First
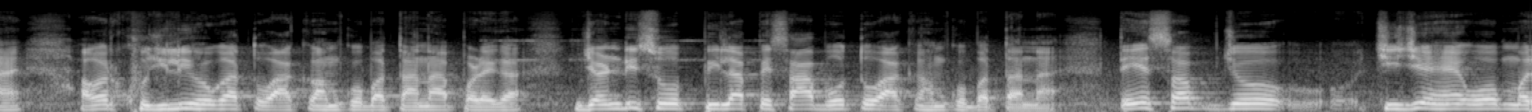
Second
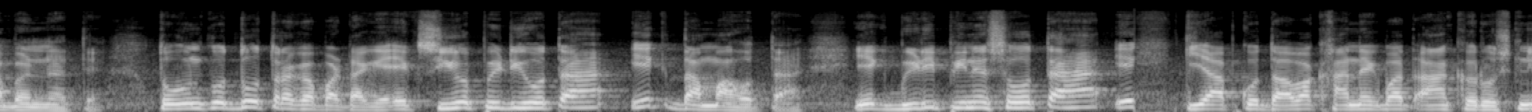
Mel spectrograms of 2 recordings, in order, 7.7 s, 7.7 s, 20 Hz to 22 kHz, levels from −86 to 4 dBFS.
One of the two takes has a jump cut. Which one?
second; 1 cut; at 5.7 s

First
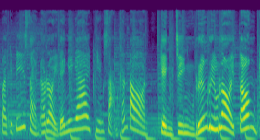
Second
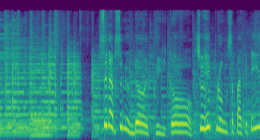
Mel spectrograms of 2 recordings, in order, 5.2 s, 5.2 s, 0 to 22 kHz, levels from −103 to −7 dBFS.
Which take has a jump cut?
first; 1 cut; at 3.1 s

